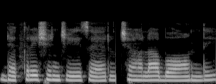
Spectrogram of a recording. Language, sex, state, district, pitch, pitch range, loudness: Telugu, female, Andhra Pradesh, Guntur, 195 Hz, 190-205 Hz, -21 LUFS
